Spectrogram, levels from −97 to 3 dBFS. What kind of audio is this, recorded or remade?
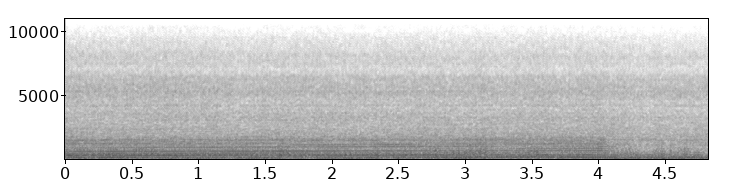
remade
